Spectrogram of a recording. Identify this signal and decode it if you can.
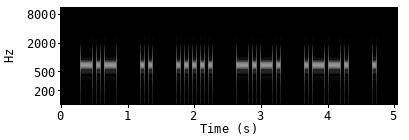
Morse code, heard as a keyed tone, about 20 wpm, spaced as for 14 wpm, 700 Hz. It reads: KI5CPE
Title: 213 Lesson 34g - Number 8 - Call Signs 20wpm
